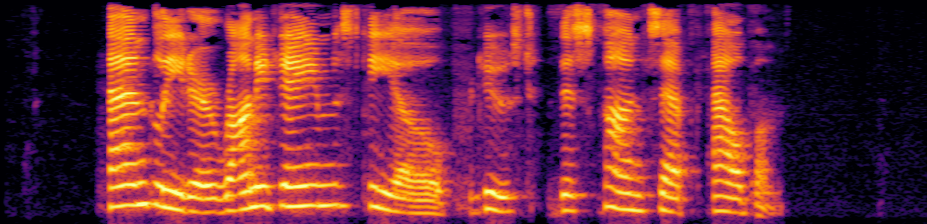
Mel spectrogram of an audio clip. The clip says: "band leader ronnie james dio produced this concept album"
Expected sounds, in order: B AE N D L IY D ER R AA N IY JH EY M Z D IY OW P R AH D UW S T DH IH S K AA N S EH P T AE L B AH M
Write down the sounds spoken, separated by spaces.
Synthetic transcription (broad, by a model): B AE N D L IY D ER R AA N IY JH EY M Z D IY OW P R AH D UW S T DH IH S K AA N S EH P T AE L B AH M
